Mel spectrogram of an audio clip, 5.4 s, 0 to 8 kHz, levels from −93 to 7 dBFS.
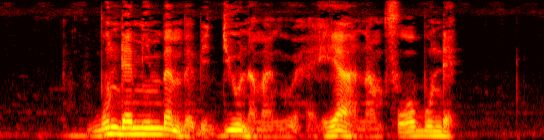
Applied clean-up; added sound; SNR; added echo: none; none; none; none.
